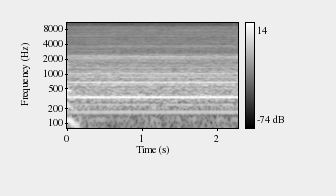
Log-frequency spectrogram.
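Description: Electric pump of a small reverse-osmosis system for maple sap running with a steady hum and hiss while the system pushes sap through its filters.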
